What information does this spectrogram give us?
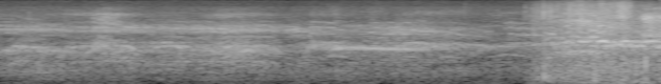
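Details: Jackdaws leaving their roost at dawn in a short murmuration, calling together in overlapping short, sharp 'chak' notes in a busy chatter, ending in a burst of rushing noise.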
